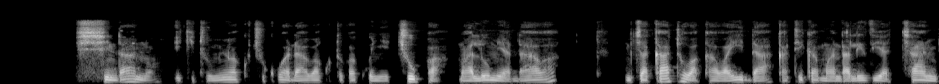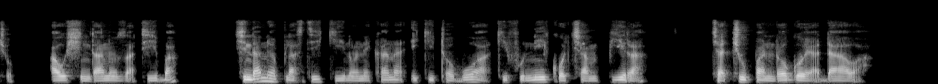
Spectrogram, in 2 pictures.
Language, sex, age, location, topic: Swahili, male, 18-24, Nairobi, health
